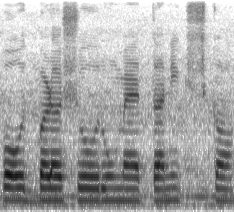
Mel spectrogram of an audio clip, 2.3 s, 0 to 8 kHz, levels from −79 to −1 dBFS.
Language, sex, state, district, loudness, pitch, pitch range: Hindi, female, Chhattisgarh, Raipur, -15 LUFS, 170 Hz, 165-175 Hz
